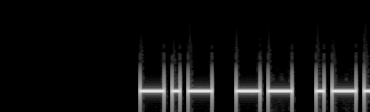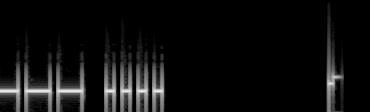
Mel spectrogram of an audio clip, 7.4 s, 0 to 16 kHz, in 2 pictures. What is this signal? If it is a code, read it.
Morse code, heard as a keyed tone, about 15 wpm, 700 Hz. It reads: KM1H
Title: USA Call Signs Repeated 3x 15wpm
